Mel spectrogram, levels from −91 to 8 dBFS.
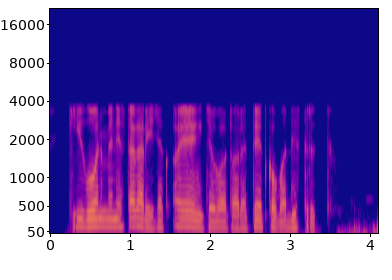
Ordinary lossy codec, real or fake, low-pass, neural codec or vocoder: none; fake; 3.6 kHz; codec, 16 kHz, 4 kbps, X-Codec, HuBERT features, trained on general audio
